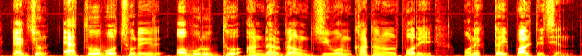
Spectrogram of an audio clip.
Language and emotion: Bengali, neutral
